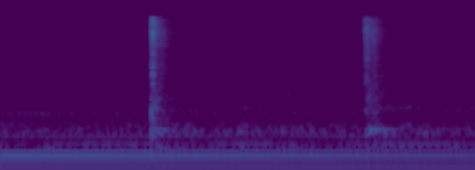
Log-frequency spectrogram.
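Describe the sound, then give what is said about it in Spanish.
The door of a waiting room opens with two sharp, brief clicks of the latch and handle about two seconds apart, set against a steady low room hum with no one speaking. “Se abre la puerta de esa sala de espera.”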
